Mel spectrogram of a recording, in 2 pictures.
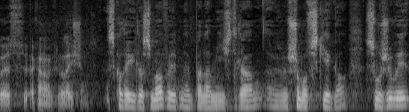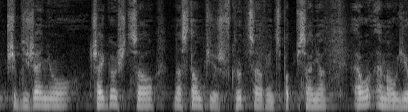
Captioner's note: speaking polish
